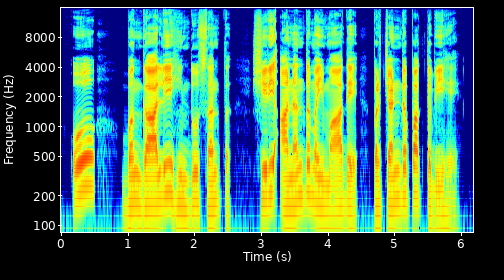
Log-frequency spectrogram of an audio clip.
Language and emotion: Dogri, neutral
